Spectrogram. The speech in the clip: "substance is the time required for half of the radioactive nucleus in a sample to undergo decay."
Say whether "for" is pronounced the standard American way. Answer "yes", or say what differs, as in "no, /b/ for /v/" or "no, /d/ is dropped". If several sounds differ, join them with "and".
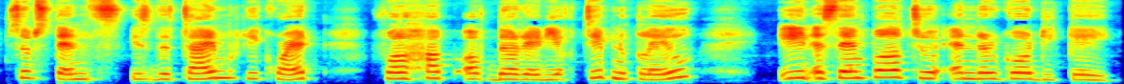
no, /l/ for /ɹ/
